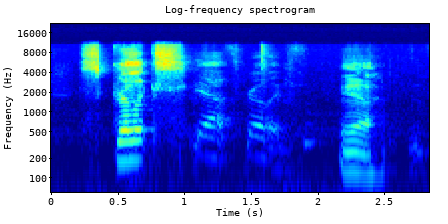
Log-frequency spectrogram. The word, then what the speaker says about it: Skrillex: Yeah, I'm going to look up some Skillex songs and tell him to play them. That was the awesome pronunciation of Is that what it is?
